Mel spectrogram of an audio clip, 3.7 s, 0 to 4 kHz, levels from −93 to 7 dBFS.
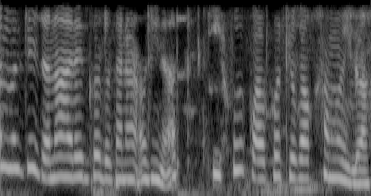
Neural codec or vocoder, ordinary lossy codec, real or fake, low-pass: codec, 16 kHz, 2 kbps, X-Codec, HuBERT features, trained on balanced general audio; none; fake; 3.6 kHz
